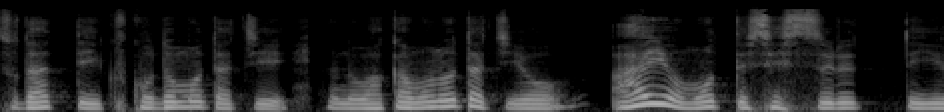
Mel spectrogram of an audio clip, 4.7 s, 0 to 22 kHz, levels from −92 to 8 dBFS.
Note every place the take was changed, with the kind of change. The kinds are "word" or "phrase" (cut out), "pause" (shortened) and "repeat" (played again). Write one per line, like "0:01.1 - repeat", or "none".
0:01.5 - pause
